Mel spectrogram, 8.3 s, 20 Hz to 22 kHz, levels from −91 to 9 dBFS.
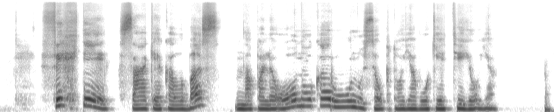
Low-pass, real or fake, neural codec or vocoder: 19.8 kHz; fake; autoencoder, 48 kHz, 128 numbers a frame, DAC-VAE, trained on Japanese speech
